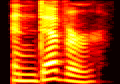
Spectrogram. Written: endeavor

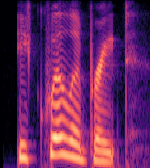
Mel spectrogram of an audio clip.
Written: equilibrate

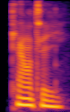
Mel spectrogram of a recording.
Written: county

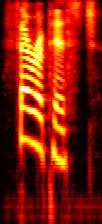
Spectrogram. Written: therapist

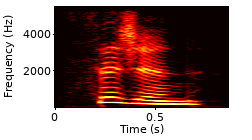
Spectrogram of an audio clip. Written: scission

